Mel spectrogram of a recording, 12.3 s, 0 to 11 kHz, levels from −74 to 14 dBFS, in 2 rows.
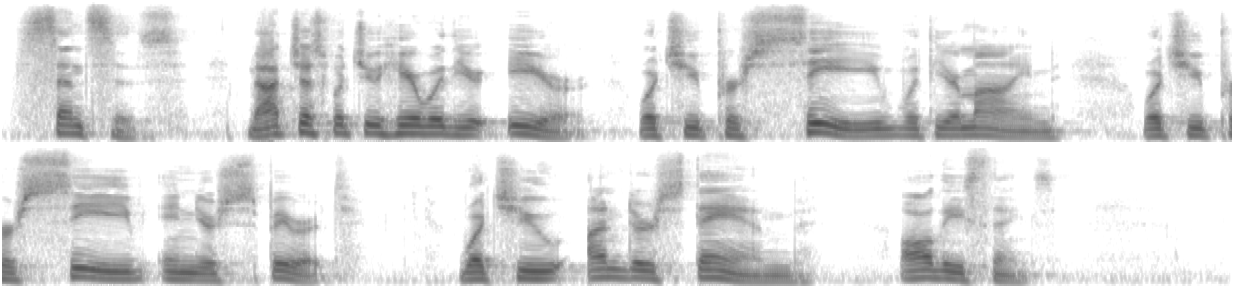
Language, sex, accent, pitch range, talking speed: English, male, American, 105-130 Hz, 130 wpm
